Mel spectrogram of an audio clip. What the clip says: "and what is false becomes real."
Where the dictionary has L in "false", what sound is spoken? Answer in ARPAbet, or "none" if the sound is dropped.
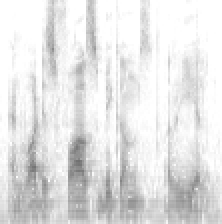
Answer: none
